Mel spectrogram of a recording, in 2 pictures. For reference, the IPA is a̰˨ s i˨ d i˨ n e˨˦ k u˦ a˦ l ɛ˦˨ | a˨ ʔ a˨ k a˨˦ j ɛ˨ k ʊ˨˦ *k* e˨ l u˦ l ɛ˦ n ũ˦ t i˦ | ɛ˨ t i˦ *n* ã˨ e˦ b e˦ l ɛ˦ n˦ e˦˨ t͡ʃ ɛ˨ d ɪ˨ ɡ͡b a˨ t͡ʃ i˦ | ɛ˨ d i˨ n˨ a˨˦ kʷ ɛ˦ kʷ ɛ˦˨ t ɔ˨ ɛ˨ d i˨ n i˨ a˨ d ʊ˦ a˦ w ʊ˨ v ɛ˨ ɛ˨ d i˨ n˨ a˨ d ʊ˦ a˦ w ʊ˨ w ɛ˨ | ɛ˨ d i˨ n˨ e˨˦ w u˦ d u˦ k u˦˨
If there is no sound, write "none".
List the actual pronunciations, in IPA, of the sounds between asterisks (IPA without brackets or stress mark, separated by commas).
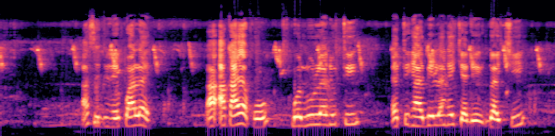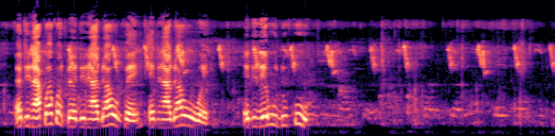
k͡p, ɲ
